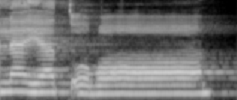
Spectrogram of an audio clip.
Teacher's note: طا حروف قلقلہ میں سے ہے، طا پر قلقلہ ہوگا اور طا کو پر پڑھیں گے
